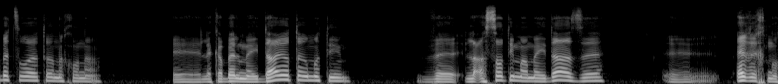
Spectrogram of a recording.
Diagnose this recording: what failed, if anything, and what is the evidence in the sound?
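Nothing failed: across the speech there is no audible evidence of a fault at any stage, from the analogue front end through to playback.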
